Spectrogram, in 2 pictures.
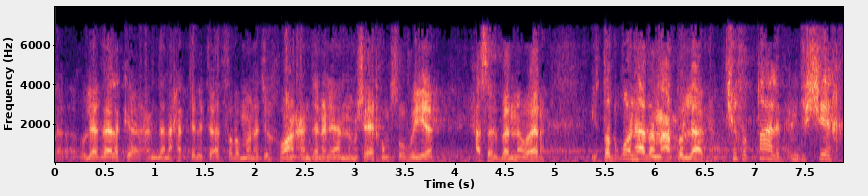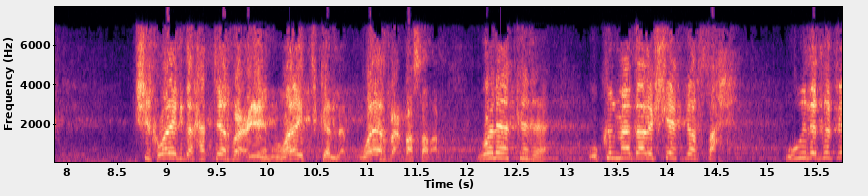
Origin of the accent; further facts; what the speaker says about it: Saudi Arabia; وحنا تعرفون احنا يا سعودية هذا الوزراء ما احنا زين اخواننا الاماراتيين والعمانيين ما شاء الله عليهم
